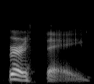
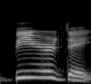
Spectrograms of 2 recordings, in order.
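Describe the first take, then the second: First: The first vowel sounds like in 'bird'. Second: The first vowel sounds like 'ee'. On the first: The speaker calls it right. "it's like a bird" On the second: The speaker calls it wrong. "it's not like E"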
